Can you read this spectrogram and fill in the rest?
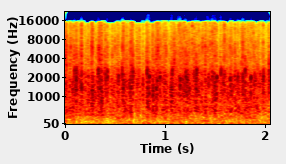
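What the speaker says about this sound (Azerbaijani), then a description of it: "Bu gözəl insanı gürültü alqışlayaq" A studio audience at a comedy show claps together in an even, rhythmic burst of applause, close and full for about two seconds.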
